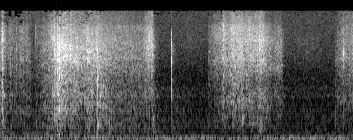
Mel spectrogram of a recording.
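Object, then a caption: Thin plastic artificial leaf. A large, flat artificial monstera leaf of thin plastic or fabric, held over a wooden table, is scratched and rubbed with long nails and fingertips while its edges are crinkled. The sound is a soft, bright, hissy rustle in swelling waves, with a few sharper crinkly scrapes and a low steady hum underneath.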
